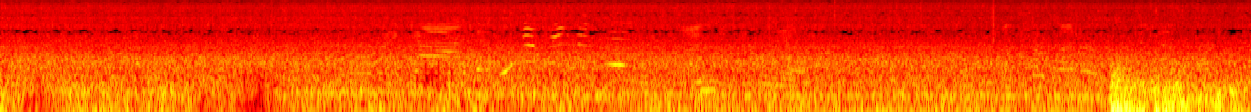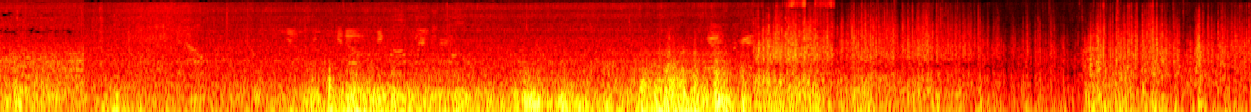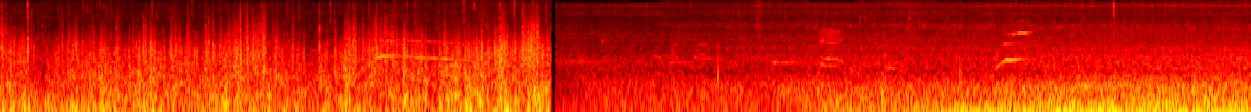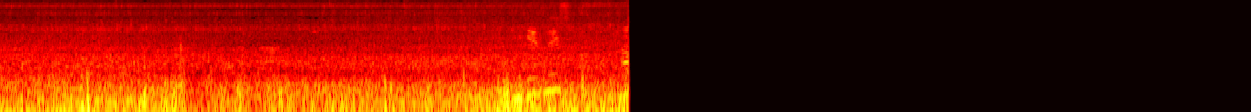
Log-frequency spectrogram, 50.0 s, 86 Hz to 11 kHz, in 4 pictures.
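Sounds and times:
deep thunder rumbles: 0.0 - 30.6, 31.4 - 43.8
rain: 0.0 - 43.8
wind gusts: 0.0 - 43.8.

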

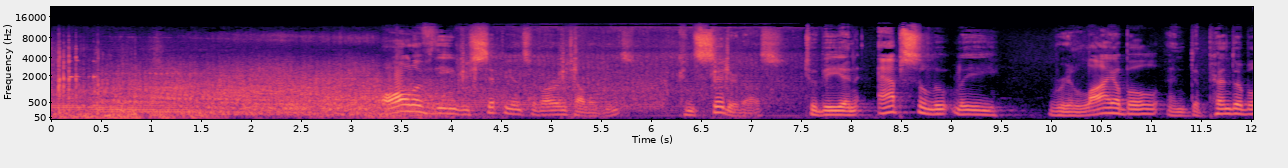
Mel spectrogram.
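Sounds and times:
steady engine drone: 0.0 - 7.5.

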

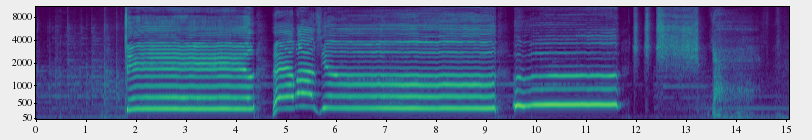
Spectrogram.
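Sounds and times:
man singing long notes: 1.8 - 12.7.

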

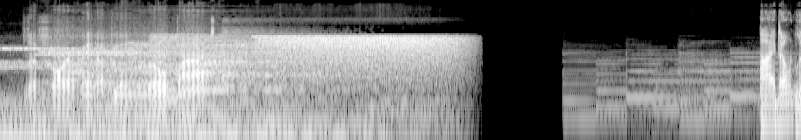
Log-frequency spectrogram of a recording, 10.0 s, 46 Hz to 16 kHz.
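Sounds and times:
radio static hiss: 1.2 - 6.0.

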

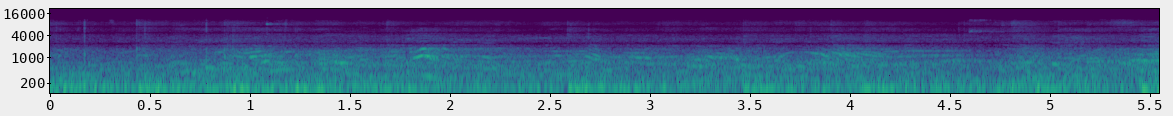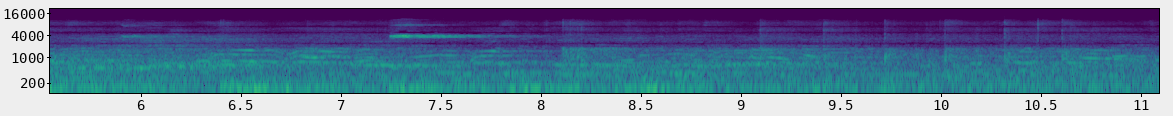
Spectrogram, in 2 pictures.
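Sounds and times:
basketball bouncing: 0.0 - 1.1
crowd chatter: 0.0 - 11.0.

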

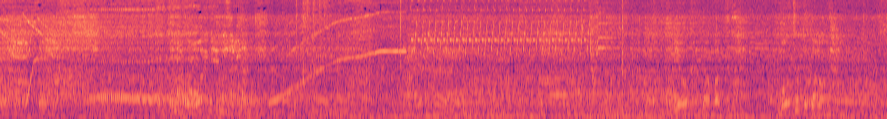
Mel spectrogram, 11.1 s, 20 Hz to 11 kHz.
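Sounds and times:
low hum of game hall: 0.0 - 11.0
slot machine sound effect: 1.9 - 7.9.

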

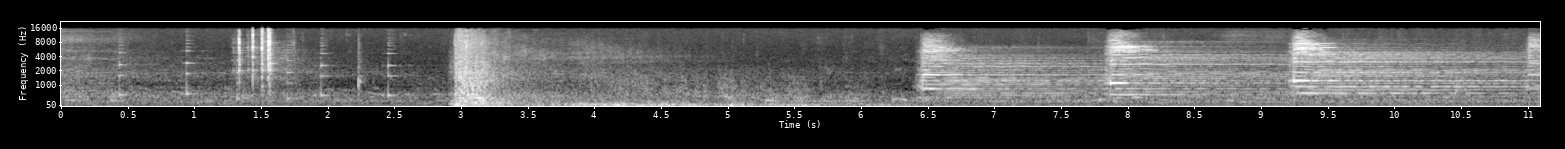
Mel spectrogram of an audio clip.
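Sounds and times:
thunder rumble: 3.0 - 7.2.

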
